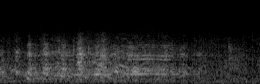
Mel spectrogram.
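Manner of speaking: soft breathy laugh. Acted. Laughing at wife's smile.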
